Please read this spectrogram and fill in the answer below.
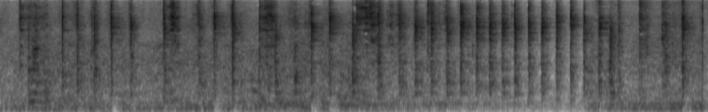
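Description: A metal spatula chopping sliced mushrooms on a steel flat-top griddle: repeated sharp metal-on-metal clacks, quickening to about four a second near the end, over a low steady hum.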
